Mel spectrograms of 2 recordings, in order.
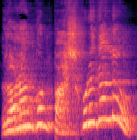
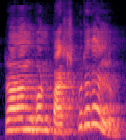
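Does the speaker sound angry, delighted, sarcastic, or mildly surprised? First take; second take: delighted; sarcastic. First: It sounds surprised and very happy. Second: It sounds sarcastic and mocking. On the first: The passing was unexpected and is welcome news. "অবাক সাথে আনন্দ।" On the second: The passing is mocked as undeserved. "এখানে কিন্তু তির্যক।"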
